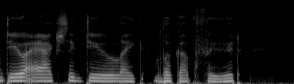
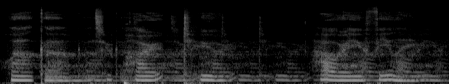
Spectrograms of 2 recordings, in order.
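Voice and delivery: echoing announcement; 2 semitones higher, 7 dB quieter than usual. Pretend. Podcaster welcoming listeners to part two, echoing and soft.

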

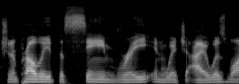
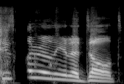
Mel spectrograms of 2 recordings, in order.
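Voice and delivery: mock indignant thought; 10 semitones higher, 10 dB louder than usual. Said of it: "You're like".

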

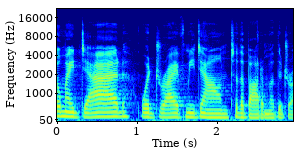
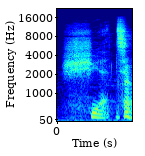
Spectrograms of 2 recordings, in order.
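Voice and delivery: whispered dread; 2 semitones lower, 9 dB quieter than usual. Retold or imitated. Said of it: "I'm like".

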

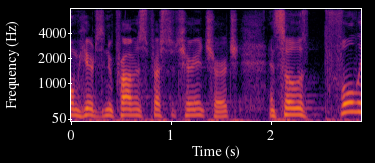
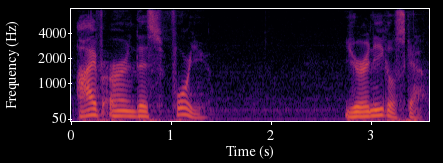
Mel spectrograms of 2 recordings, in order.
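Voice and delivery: tender; 4 semitones lower, 5 dB quieter than usual. Retold or imitated. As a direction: say it gently like a gift. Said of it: "in a very tender way".

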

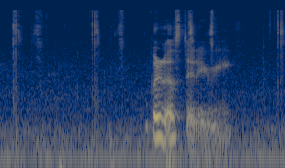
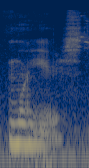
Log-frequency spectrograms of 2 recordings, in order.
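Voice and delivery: barely voiced, much softer; quiet trailing-off; 3 semitones lower, 9 dB quieter than usual. Real, not acted. Answering how fifteen feels, quietly trailing off. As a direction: let it fade almost to a whisper. First take, misheard by the friend.

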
